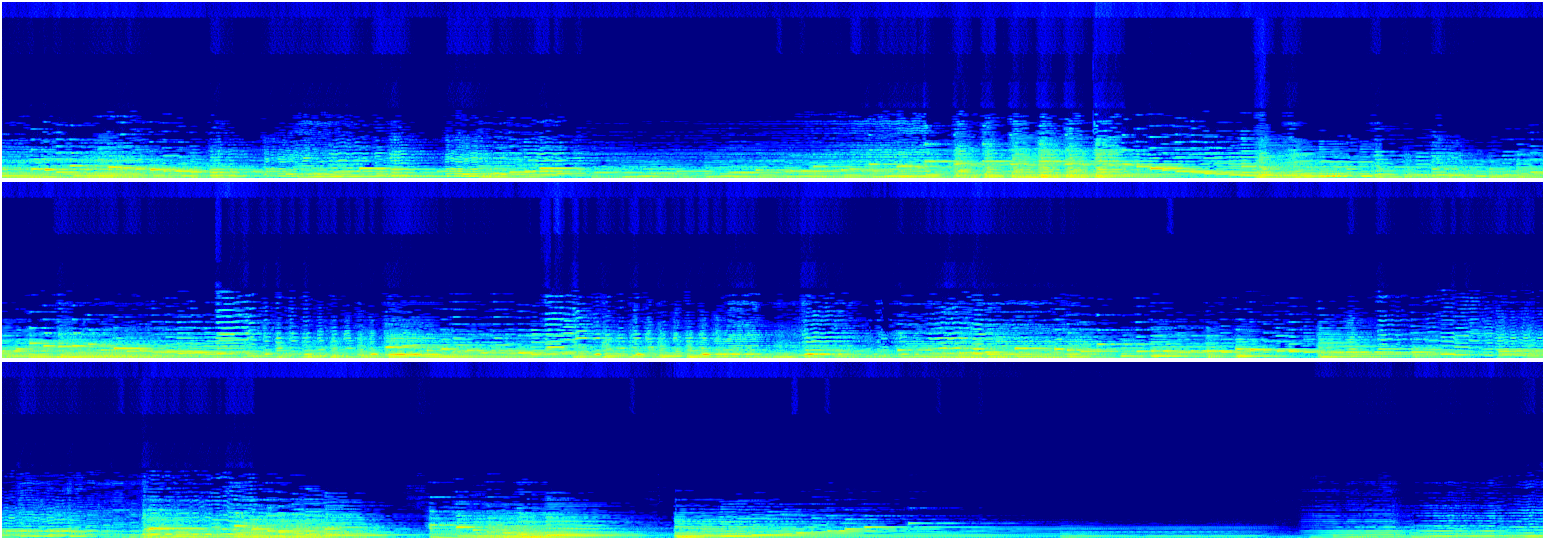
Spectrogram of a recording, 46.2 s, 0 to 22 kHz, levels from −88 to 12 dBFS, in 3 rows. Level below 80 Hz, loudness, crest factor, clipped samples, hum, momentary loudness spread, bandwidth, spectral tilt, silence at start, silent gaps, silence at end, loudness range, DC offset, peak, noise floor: -50 dBFS; -27 LUFS; 18 dB; under 0.1%; none; 13 LU; over 20 kHz; -7 dB/octave; 0 s; none; 0 s; 11 LU; under 0.1%; -10 dBFS; -50 dBFS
